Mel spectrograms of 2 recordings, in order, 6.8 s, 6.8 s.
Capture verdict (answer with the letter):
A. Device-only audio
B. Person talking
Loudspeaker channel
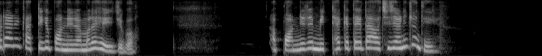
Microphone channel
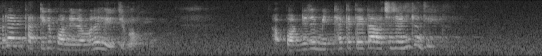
A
